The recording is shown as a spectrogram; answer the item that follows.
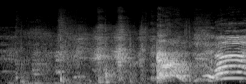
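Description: Pained whimpering, panting and gasping noises from people reacting to the burn of a Carolina Reaper pepper, with a louder breathy outburst near the end.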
